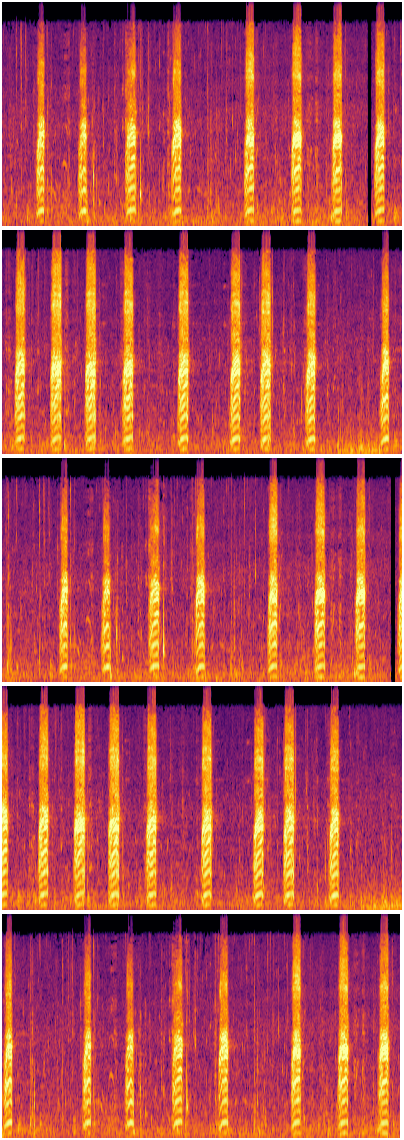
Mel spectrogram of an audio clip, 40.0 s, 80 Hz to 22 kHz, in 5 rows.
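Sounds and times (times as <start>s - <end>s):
duck quacking: 0.7s - 0.9s, 1.5s - 1.8s, 2.5s - 2.8s, 3.4s - 3.7s, 4.8s - 5.1s, 5.8s - 6.0s, 6.6s - 6.8s, 7.4s - 10.7s, 11.5s - 11.8s, 12.6s - 13.4s, 14.1s - 14.3s, 15.6s - 15.8s, 17.1s - 17.4s, 18.0s - 18.2s, 18.9s - 19.2s, 19.8s - 20.1s, 21.3s - 21.6s, 22.2s - 27.2s, 28.0s - 28.2s, 29.0s - 29.9s, 30.5s - 30.8s, 32.0s - 32.2s, 33.6s - 34.7s, 35.4s - 35.7s, 36.3s - 36.6s, 37.8s - 38.1s, 38.7s - 39.8s.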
